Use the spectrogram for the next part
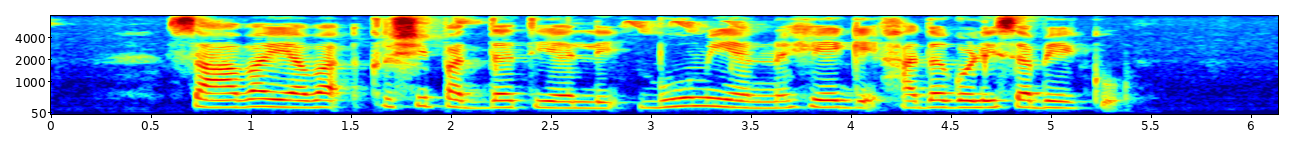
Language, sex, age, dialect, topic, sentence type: Kannada, female, 18-24, Coastal/Dakshin, agriculture, question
